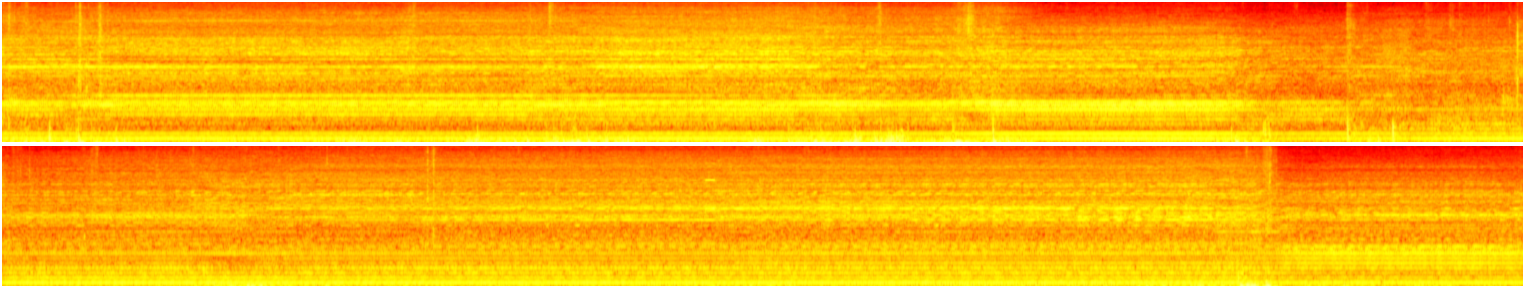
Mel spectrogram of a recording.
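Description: Small two-stage electric vacuum pump running steadily with a humming note, evacuating refrigerant recovery tanks through manifold hoses. Clicks and knocks from the hoses and fittings being handled come through the first half. About twelve seconds in, the pump's sound drops a little as a higher tone fades out.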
